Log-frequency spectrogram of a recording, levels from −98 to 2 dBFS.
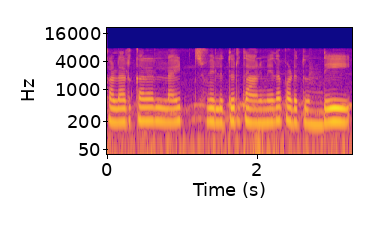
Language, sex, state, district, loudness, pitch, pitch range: Telugu, female, Telangana, Hyderabad, -16 LUFS, 200 Hz, 195-210 Hz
